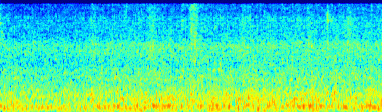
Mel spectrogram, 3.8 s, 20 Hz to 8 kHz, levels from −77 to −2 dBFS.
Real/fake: fake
